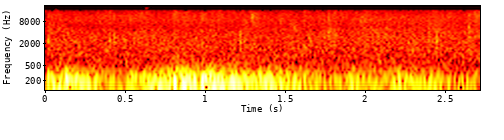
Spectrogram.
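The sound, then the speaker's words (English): An Indian monsoon thunderstorm with lightning: a deep, continuous rumble of thunder rolls beneath steady, dense rainfall coming down in sheets, loud and enveloping throughout with no voices. “Thunder, lightning, the rain coming down in sheets, vegetable sellers scurrying for shelter, plastic sheets wrapped around them as makeshift raincoats.”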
